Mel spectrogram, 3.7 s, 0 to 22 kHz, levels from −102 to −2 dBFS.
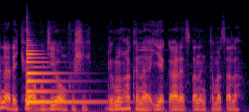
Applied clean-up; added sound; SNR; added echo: none; Plucked string instrument; -3 dB; none.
